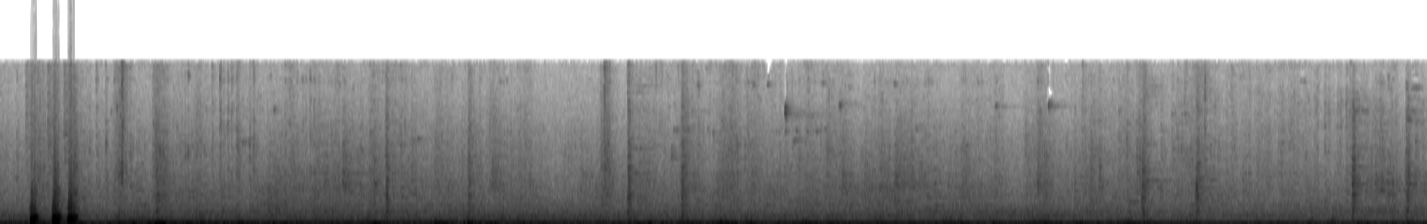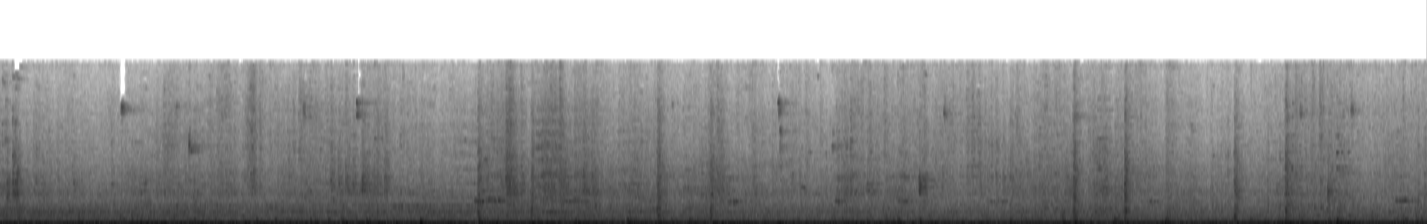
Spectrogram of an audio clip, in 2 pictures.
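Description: Diesel freight locomotive gives a brief, loud horn blast about half a second in. The engine and the string of freight cars then rumble steadily past with scattered wheel clicks, slowly fading as the train moves off.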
